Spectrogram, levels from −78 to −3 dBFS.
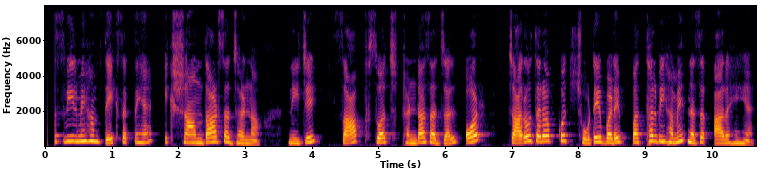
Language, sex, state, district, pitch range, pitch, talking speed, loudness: Hindi, female, Bihar, East Champaran, 230-305 Hz, 255 Hz, 170 wpm, -17 LUFS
